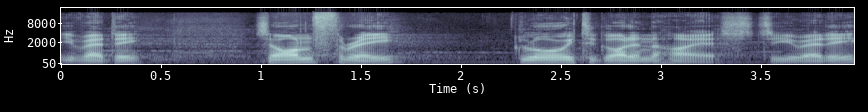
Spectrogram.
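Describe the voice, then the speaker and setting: A man with an English accent at a medium pitch. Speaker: preacher. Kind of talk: sermon. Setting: church. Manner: conversational, engages the congregation.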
